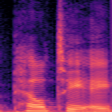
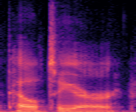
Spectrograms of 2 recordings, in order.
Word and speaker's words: Peltier: a different application of a Peltier device or a Peltier it depends on if you use French pronunciation or not but it's essentially a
